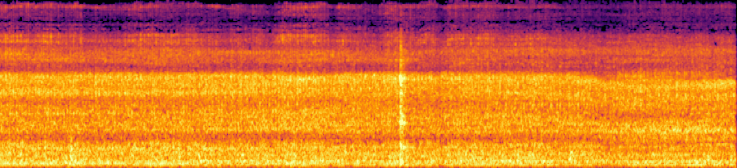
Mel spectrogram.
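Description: Diesel engines of a Massey Ferguson and a Mahindra tractor running steadily, with one sharp click about five seconds in.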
